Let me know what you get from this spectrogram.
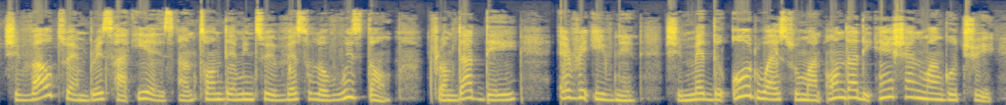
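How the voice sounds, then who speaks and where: A woman with a Nigerian accent narrating a scripted folktale in a dramatic, expressive manner. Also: mid-range voice, normal speed, no echo. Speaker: storyteller.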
